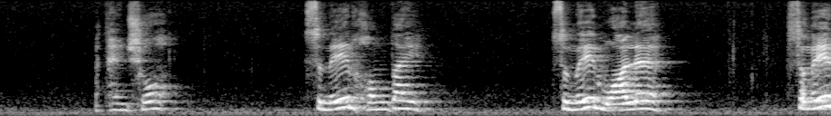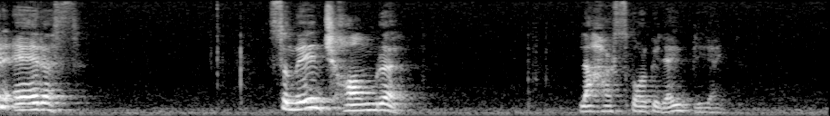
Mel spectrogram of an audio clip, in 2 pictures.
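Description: A man declaims theatrically in short bursts, heard from a distance.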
